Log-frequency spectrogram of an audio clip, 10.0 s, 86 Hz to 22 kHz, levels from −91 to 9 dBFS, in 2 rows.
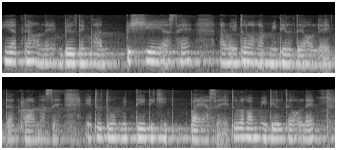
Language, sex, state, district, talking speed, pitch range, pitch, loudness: Nagamese, female, Nagaland, Dimapur, 155 wpm, 185-205 Hz, 195 Hz, -16 LUFS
